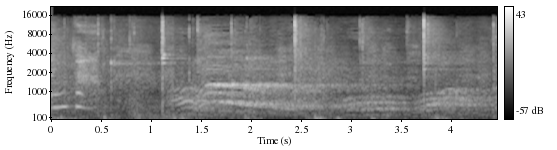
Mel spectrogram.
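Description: Badminton rackets striking shuttlecocks in a fast push drill, sharp hits about a second apart, with squeaks of shoes on a wooden court floor.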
